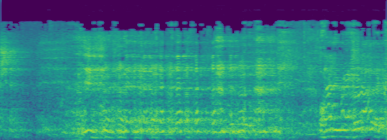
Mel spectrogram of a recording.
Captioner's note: laughing drowns out other sounds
